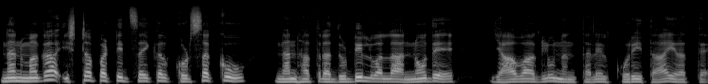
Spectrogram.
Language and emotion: Kannada, sad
